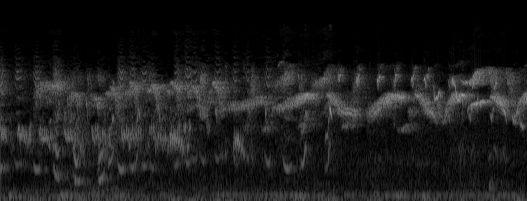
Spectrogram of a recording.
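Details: Chinese hwamei, called 'mộc dở', singing a dense, continuous babble of quick looping whistles that climb gradually higher and grow brighter, with a faint low hum underneath.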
